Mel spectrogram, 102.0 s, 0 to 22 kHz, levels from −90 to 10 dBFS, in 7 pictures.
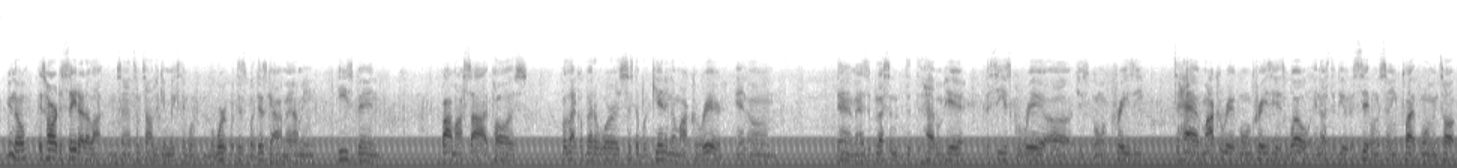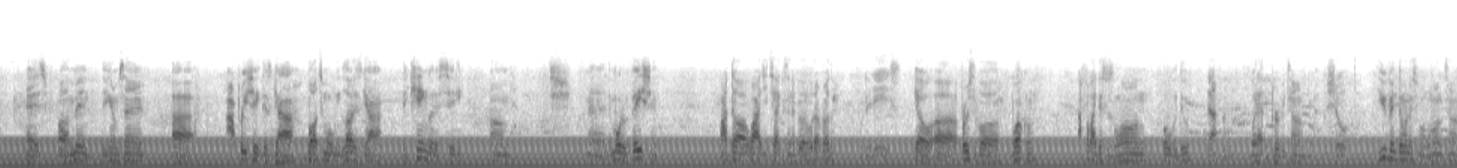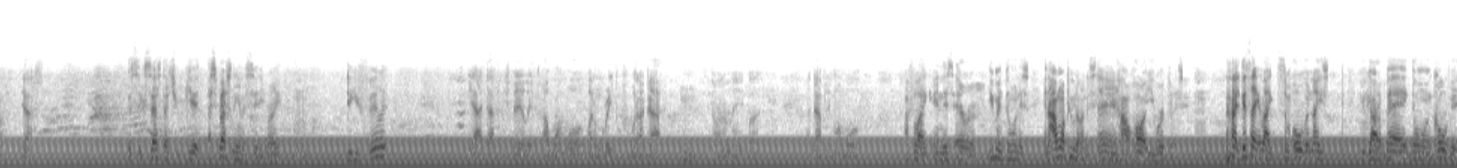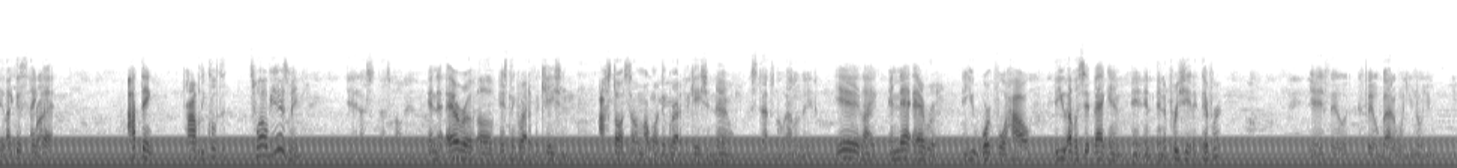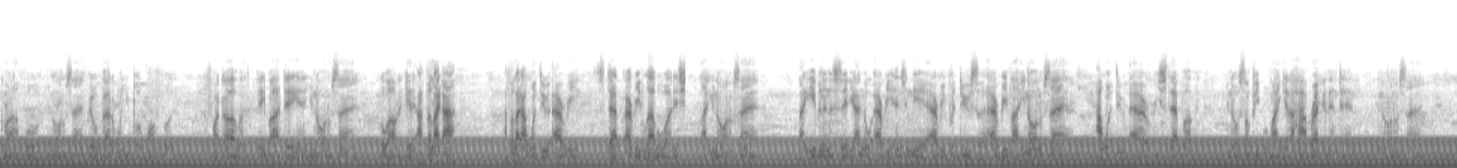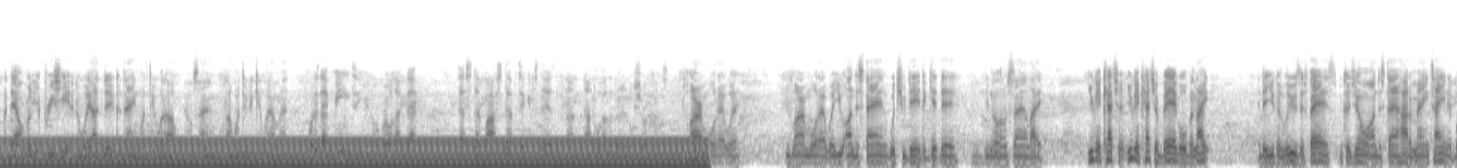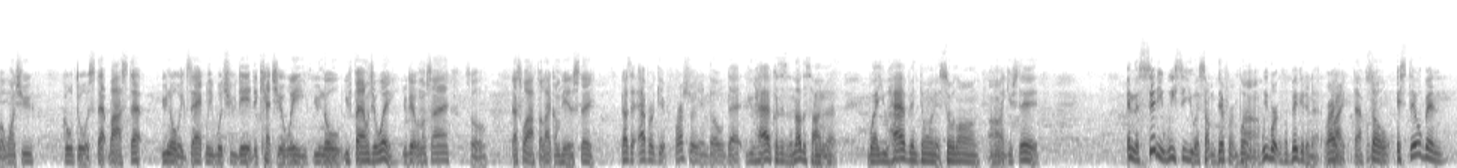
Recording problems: wrong speed, natural pitch; too fast; 1.7 times normal speed
muffled; very slightly; fading above 4.5 kHz
electrical hum; loud; until 1:20; 50 Hz, 5 dB below the speech
murmuring crowd; faint; throughout; 25 dB below the speech

